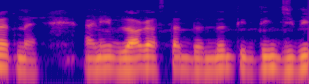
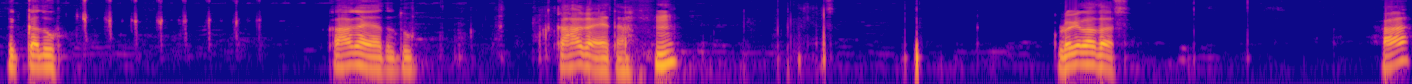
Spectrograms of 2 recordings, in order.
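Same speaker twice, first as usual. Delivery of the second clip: raised calling voice, short questions; calling the dog; 5 dB louder than usual. Real, not acted. Asking his dog Kalu where he went, raised calls. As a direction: call the dog over and ask where he went.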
